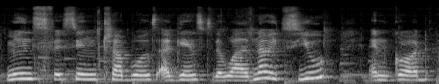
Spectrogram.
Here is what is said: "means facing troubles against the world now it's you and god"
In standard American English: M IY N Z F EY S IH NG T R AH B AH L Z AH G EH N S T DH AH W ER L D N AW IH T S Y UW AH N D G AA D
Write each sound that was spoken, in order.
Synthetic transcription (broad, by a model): M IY N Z F EY S IH NG T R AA B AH L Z AH G EH N S T DH AH W ER L D N AW IH T S Y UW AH N G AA D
